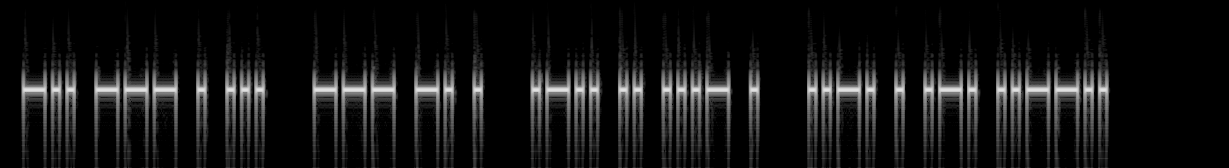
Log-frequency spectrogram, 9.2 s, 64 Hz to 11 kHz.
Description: Morse code, heard as a keyed tone, about 22 wpm, 700 Hz. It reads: DOES ONE LIVE FER?
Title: Sentences from Top 200 Words and Abbreviations 22wpm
